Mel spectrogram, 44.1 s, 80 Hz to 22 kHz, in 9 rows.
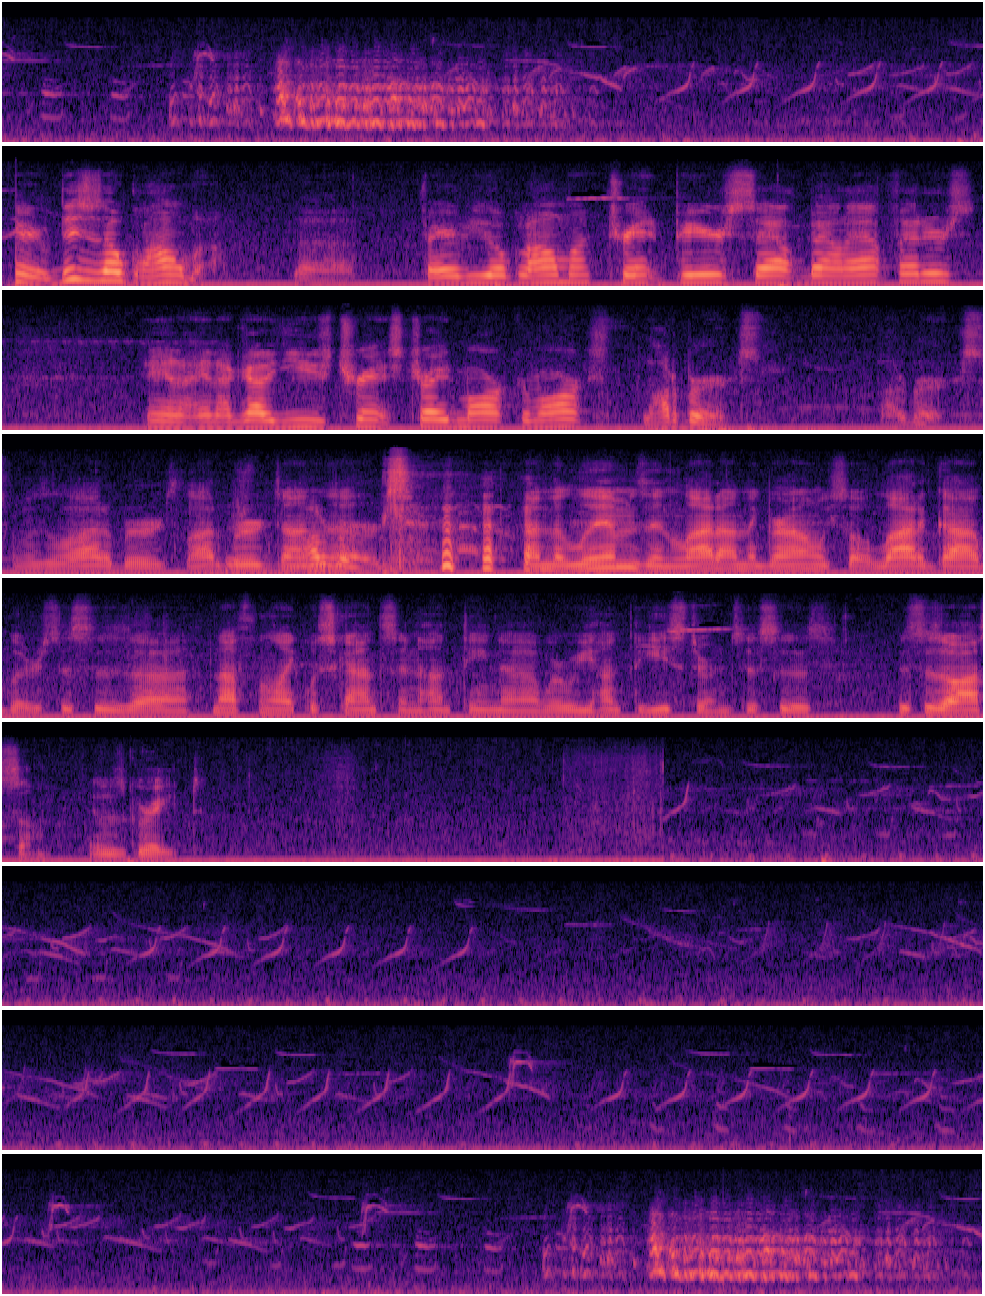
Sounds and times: Speech: 5.0s - 9.8s, 10.6s - 16.7s, 17.3s - 25.6s.

